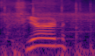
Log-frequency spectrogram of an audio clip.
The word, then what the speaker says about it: Fyrn: charn dave is the co-founder and ceo of fjorn which is spelled f-y-r-n so if you're on your phone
